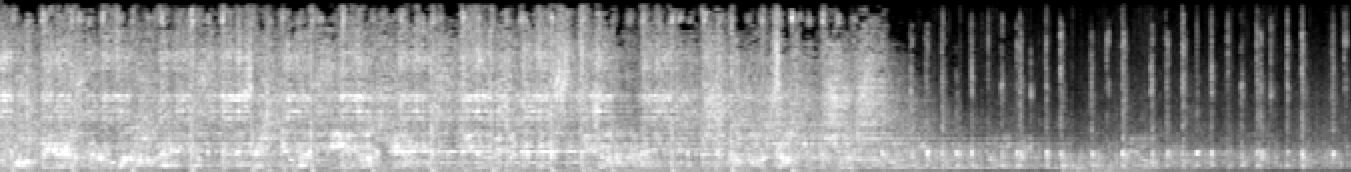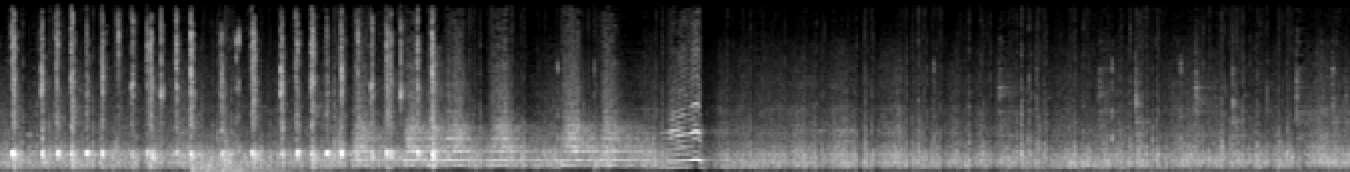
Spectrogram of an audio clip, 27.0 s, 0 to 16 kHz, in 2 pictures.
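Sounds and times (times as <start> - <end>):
music with steady beat: 0.0 - 18.4
steady rushing noise: 0.0 - 27.0.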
